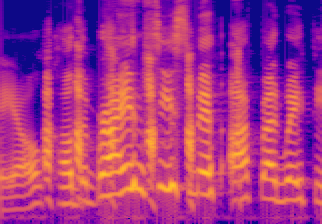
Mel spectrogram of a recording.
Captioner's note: Sheryl Lee laughs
